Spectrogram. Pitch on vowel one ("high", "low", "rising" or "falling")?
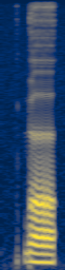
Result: low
